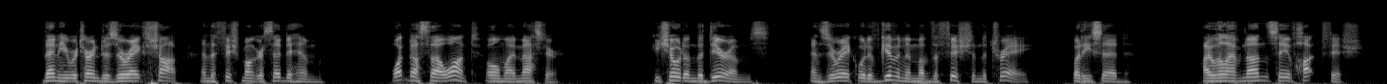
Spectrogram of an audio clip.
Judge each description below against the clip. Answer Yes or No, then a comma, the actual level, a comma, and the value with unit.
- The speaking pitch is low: No, medium, 145 Hz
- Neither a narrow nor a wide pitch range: Yes, average, 3.7 semitones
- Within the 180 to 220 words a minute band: Yes, average, 200 wpm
